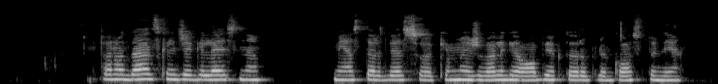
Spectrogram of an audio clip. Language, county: Lithuanian, Vilnius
